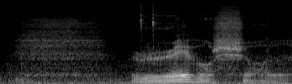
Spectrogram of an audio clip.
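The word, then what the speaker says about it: Revachol: something wasn't that something else classy reversal is pronounced reversal river shawl we can't just go through there or can't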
